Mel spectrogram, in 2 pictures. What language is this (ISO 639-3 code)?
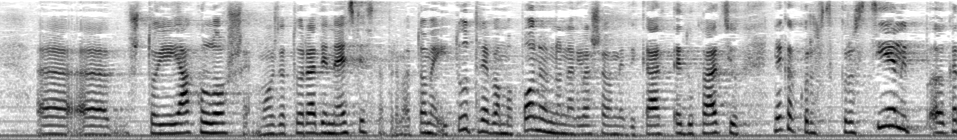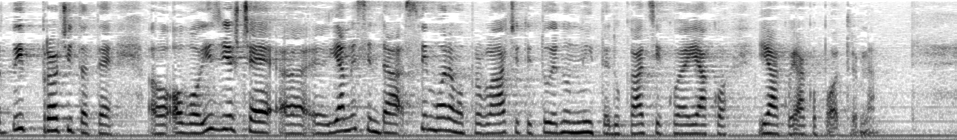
hrv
